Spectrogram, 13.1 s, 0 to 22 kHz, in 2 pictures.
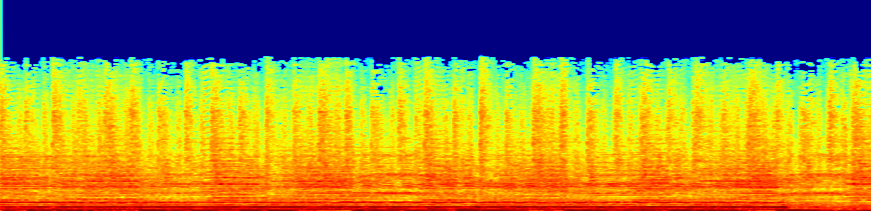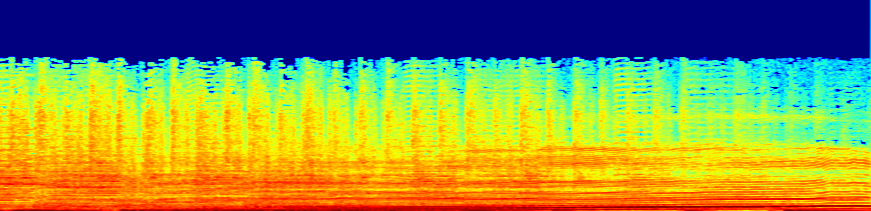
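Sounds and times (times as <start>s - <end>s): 
car engine revving: 0.0s - 12.9s
loud continuous engine roar of city traffic: 4.3s - 12.2s.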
